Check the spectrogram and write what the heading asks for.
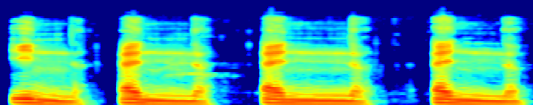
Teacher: elle se prononce avec le bout de la langue qui rentre en contact avec le début du palais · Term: la lettre noun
